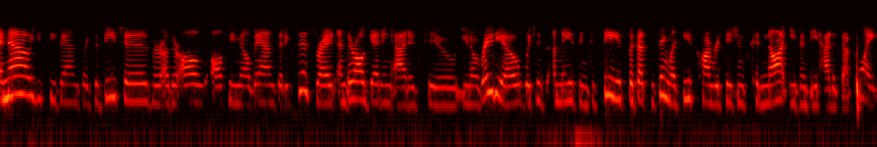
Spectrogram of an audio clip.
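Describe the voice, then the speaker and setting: With a Canadian accent, a woman in a plain, everyday voice talks at a fairly quick pace and a medium pitch, with ordinary pitch variation and hardly any pauses. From Canada, Mexican household. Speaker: musician. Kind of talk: interview.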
